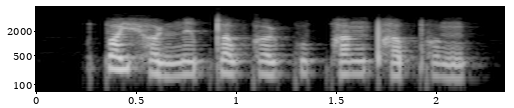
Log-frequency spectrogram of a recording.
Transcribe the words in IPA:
p ɐ˥ j h ɵ˨˩ ɥ n̪ iː˨ p̚ t̪ ɐ˨ w k ɵ˨˥ ɥ kʷ ɐ˨ p̚ h ɐ˧ ŋ pʰ ɐ˨ p̚ k ʊ˨˩ ŋ

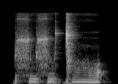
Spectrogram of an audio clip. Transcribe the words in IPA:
ɬ ṳ ɬ o̤ ǀ ɔ̤

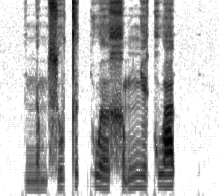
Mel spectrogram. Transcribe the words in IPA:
n ə˨˩ m s u˨˦ t̪ ə˦˥ t̚ h w əː˨˦ x ə̰˧˥ m ɲ e˨˦ k w a˦˥ t̚

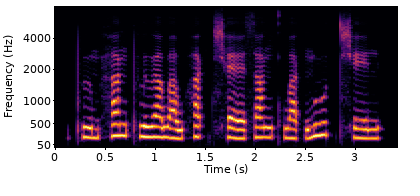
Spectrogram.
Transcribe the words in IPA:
pʰ ɯː˨˩ m h a˥˩ ŋ pʰ l ɯ˧ a̯ w a˩˦ w h a˥˩ k̚ t͡ɕʰ ɛː˨˩ s a˧ ŋ kʰ w a˨˩ k̚ m uː˥˩ t̚ t͡ɕʰ e˧ n

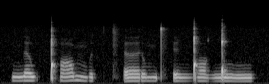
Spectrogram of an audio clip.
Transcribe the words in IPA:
n ɜ w ǃʰ ɑ m ʊ t t͡sʼ ɜ ɾ ʊ m t͡sʼ ɪ ŋ͡ǃ ɒ ŋ͡ǃ u

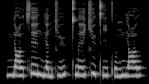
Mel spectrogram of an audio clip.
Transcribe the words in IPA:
m j ɑ˨˩ ʊ̯ t͡sʰ e˥ ɪ̯ n̪ j ɛ˨˩ n t͡ɕ y˧˥ | t̪ʰ w e˧˥ ɪ̯ t͡ɕ y˥˩ t̪ʰ i˧˥ pʰ ʊ˧˥ ŋ n̪ j ɑ˥ ʊ̯

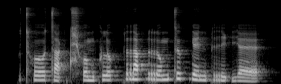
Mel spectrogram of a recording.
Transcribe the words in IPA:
tʰ oː˦˥ t a˨˩ k̚ t͡ɕʰ o˧ m k l o˦˥ k̚ p r a˦˥ p̚ r o˦˥ m t ɯ˥˩ k̚ l e˧ n p r i˨˩ ʔ j ɛː˨˩

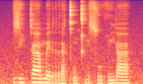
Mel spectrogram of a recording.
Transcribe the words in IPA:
z i˦ k aː˦ m ɛ˨ r a˨ kʼ ũ˨ kʰ i˦ s u˨ h ĩ˦ j a˦

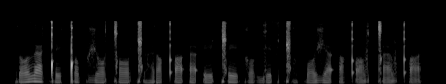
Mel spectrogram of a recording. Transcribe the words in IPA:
ɾ ɔ ð a ǃ e ǃ ɔ p ʒ ɔ ǀ ɔ ɡ͡ǁ a ɾ ɔ qʼ a ʔ a ʔ e ǁ e k ɔ ɡ e θ ɡ͡ǁ ɔ p ɔ ʒ a ʔ a qʼ ɔ v ǀ a v qʼ a

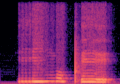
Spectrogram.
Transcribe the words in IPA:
r i ŋ o pʼ e

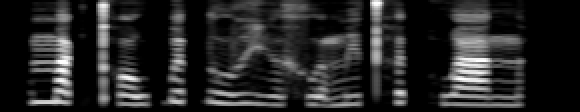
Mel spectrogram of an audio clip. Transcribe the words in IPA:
m a˦˥ k̚ t̪ʰ ɔ˨˦ w ɓ ə˦˥ t̚ ɣ u˨˦ ɣ i̤˨˩ ə̯ x ṵ˧˨ ə̯ m i˨˦ t̪ʰ ə˦˥ t̚ h w a˧ n

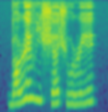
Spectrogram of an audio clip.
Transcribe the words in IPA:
ɖ ɑ˩˧ ɭ ɛ˥ v i˧ ʃ ɜ˩˧ ʃ u˩ ɭ ɪ˧˥

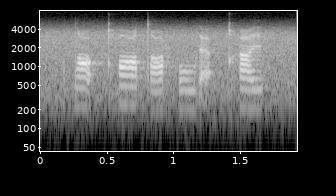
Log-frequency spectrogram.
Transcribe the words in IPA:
dˤ æ˥˨ ʔ qʰ ɒ˥ u̯ tˤ i˨˦ h o˥ u̯ ɾ æ̰˩ ʔ qʰ e˥

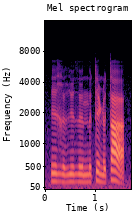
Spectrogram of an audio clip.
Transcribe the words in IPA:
ɪ ɣ ʏ ɣ y ð ʏ n̪ ø t ɪ ɳ ʏ t a

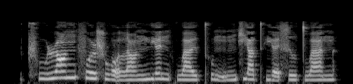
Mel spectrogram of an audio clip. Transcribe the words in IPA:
ʈ͡ʂʰ u˧˥ ɻ ɑ˥ ŋ f ɤ˥ ʂ w ɔ̰˨˩ l ɑ˧˥ ŋ n̪ j ɛ˥˩ n k w a˧˥ ɪ̯ t̪ʰ ʊ̰˨˩ ŋ ʊ˥ ŋ ɕ j ä˥˩ t̪ʰ j ɛ̰˨˩ s ɹ̩˥˩ t̪ w a˥ n

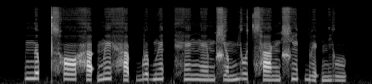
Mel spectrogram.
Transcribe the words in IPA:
n̪ ə˦ p̚ t͡sʰ ɔ˧ h a˨ ʔ m ẽ˥˧ h a˨ p̚ b ə˥˧ b ẽ˦ t̚ h ẽ˦ ŋ ẽ˧ m ɕ ə˧ m j u˦ t͡sʰ a˧ ŋ ɕ ĩ˦ t̚ b e˨ ʔ n̪ j u˨˩

